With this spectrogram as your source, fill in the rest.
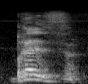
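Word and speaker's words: Breizh: la bretagne est sûre ça se prononce braises en breton brp yz hbr ei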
